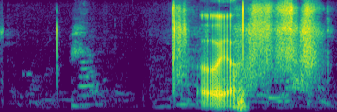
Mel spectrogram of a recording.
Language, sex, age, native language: Icelandic, male, 18-19, Icelandic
